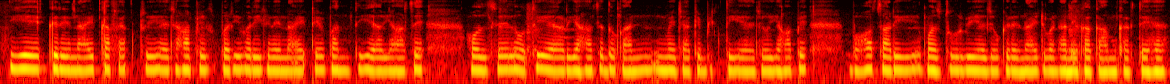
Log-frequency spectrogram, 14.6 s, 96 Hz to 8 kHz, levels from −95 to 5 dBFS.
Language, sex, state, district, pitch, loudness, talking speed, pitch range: Hindi, female, Bihar, Lakhisarai, 200 Hz, -32 LUFS, 175 wpm, 195-205 Hz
